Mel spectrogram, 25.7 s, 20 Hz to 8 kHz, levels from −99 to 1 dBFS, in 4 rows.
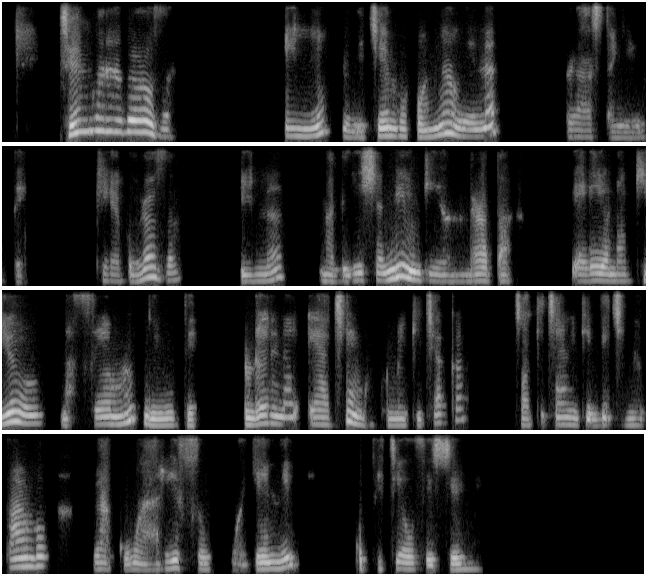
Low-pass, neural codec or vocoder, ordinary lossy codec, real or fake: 7.2 kHz; codec, 16 kHz, 1 kbps, X-Codec, HuBERT features, trained on general audio; Opus, 16 kbps; fake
